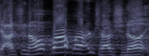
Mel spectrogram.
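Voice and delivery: squawky parrot voice repeating words. Mocking people who only half remember a verse, the speaker does a parrot impression. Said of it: "the old parrot impression".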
